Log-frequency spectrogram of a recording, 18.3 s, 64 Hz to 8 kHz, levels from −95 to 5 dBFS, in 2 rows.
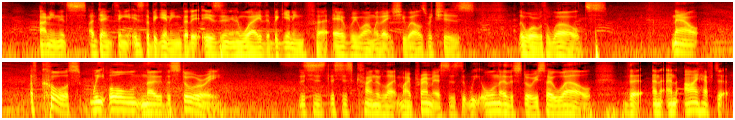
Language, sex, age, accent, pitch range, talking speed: English, male, 40-59, British, 90-125 Hz, 205 wpm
